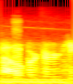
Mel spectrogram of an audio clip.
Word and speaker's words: Albuquerque: Uh I don't even know how to pronounce that, bro. Sorry. Albuquerque.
